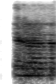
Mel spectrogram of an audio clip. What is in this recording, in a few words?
voice message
